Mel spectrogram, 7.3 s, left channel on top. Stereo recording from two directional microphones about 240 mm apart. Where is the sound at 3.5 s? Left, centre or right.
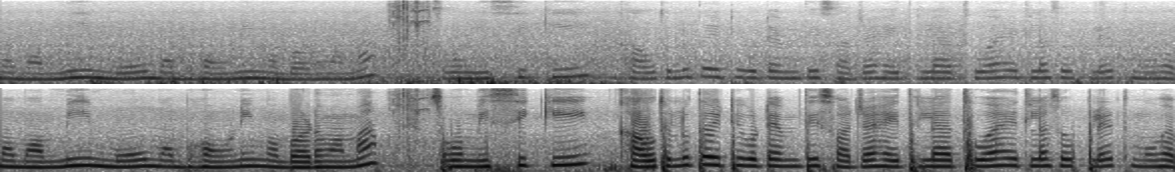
Right.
